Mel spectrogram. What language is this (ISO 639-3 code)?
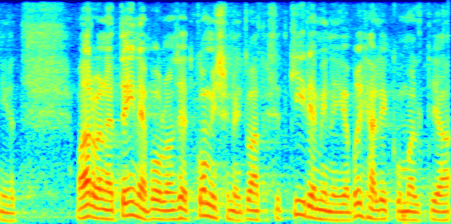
est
